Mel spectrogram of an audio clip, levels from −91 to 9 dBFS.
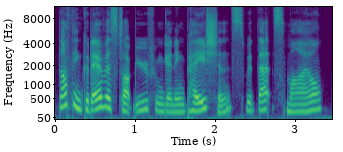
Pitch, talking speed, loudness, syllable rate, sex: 210 Hz, 175 wpm, -19 LUFS, 5.0 syllables/s, female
